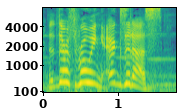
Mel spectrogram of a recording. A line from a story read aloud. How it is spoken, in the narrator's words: struck by inspiration, Tom yelled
